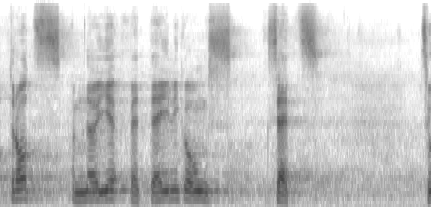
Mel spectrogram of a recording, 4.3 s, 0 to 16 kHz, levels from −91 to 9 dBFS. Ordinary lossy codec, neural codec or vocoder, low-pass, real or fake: none; vocoder, 44.1 kHz, 128 mel bands, Pupu-Vocoder; 14.4 kHz; fake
